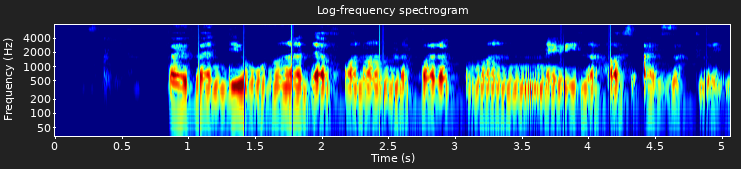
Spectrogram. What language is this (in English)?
Pashto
